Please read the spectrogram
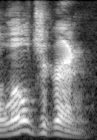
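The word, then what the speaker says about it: Liljegren: assists 13 points uh Lil jren 12 games one goal two assists three points I'm well aware of what that sounds like that's how he wants it pronounced on the Utah side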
